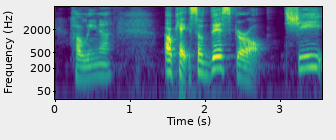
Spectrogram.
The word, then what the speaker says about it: Helena: this girl Helen Helena Helena how do you pronounce this name Halina okay so this girl she is the religious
